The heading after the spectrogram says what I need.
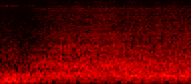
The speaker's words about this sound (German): vom französischen Flugzeugträger starten regelmäßig Flugzeuge, um in Irak und in Syrien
